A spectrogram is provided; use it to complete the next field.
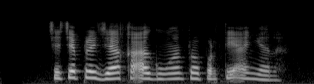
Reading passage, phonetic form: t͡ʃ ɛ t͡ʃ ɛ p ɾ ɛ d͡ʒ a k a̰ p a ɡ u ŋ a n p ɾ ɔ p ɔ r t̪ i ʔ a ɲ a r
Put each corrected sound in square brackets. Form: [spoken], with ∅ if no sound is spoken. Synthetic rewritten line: t͡ʃ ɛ t͡ʃ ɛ p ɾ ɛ d͡ʒ a k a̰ [ʔ] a ɡ u ŋ a n p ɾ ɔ p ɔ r t̪ i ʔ a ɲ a r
